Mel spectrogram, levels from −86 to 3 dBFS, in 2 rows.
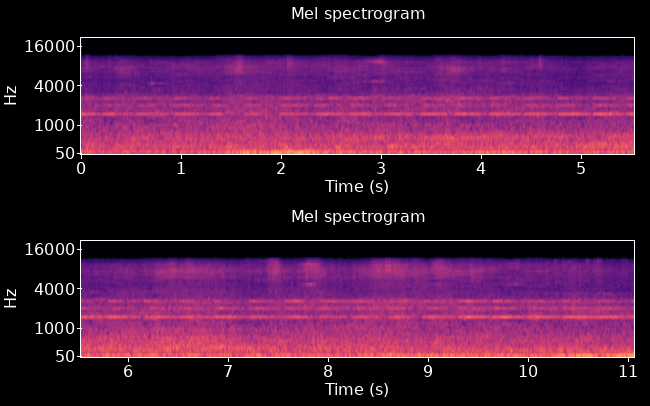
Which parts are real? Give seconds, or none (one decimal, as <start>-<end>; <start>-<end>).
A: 7.3-8.8; 10.2-11.1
